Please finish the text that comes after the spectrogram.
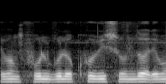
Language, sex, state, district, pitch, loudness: Bengali, male, West Bengal, Paschim Medinipur, 125 Hz, -14 LUFS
